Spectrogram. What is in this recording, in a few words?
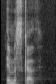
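"iomsgair", Scottish Gaelic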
